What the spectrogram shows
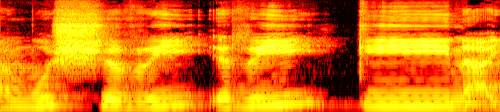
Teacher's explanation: یہاں پہ را جو ہے وہ باریک پڑھی جائے گی کیونکہ را مکسور ہے ، کین کی، اس کو لمبا کریں گے، یا مدہ، این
